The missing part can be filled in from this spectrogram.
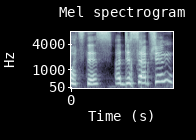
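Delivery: very high, shocked, startled gasping cry. Voicing a woman who finds an illusion, acting gasping in shock. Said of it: "She gasps, backing up".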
